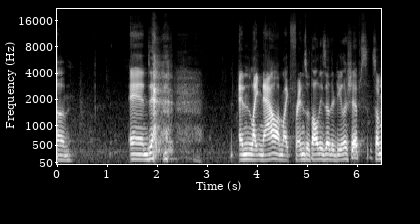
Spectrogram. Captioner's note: laughs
